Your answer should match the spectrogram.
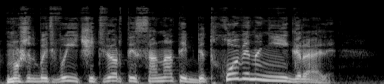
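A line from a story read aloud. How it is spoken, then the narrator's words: Foolish shout. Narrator (Russian): Травин закричал совсем глупо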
